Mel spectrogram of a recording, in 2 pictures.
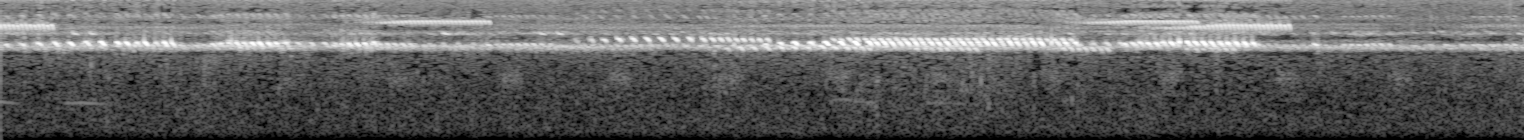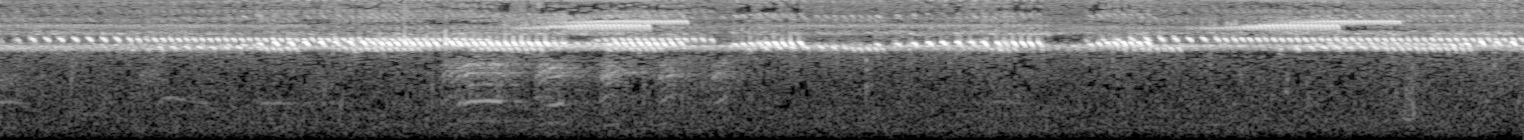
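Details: Evening crickets at Aroha Island, New Zealand, keep up a dense high pulsed trill across the whole stretch, with extra higher trilling voices joining intermittently and short pauses near seven and thirteen seconds.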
